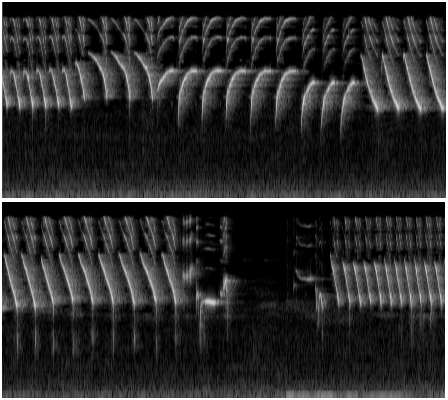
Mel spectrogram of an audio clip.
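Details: Canary song used as a lure to prompt other canaries to sing: fast trills of descending sweeps repeated about two per second, rapid high rattles, a brief pause, then a dense buzzing trill resumes.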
